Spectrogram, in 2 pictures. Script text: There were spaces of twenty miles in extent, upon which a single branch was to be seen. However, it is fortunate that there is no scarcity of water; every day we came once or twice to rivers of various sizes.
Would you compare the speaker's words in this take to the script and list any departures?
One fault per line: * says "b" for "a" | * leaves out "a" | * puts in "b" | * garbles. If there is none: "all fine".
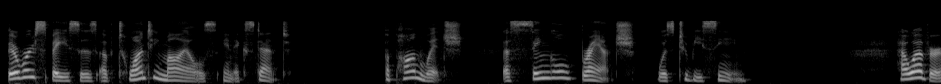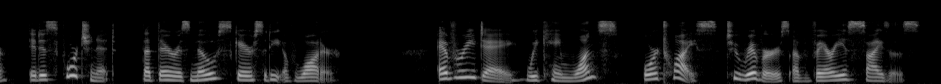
all fine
